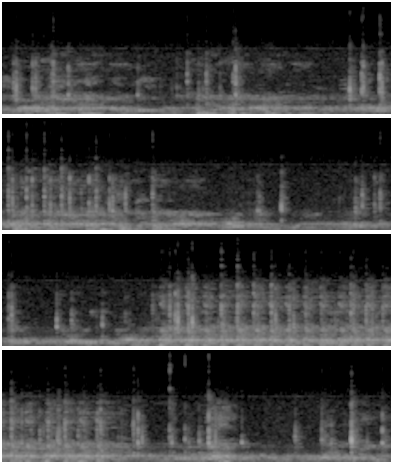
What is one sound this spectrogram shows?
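Video game music and effects play steadily through a television speaker.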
